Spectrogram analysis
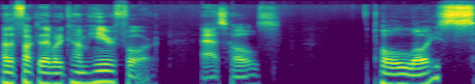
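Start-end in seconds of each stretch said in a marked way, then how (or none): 3.7-4.8 Australian accent laid on thick on the word police. Saying police in an exaggerated Australian accent. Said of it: "I would say police with a really, really damagingly Australian accent".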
